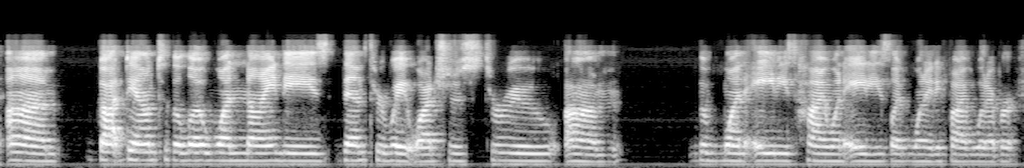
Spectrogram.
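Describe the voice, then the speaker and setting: A medium-pitched woman gives her weekly health challenge update as a vlogger, chatting casually and rambling while she often corrects and rephrases herself. The sound is lo-fi, with clear, steady room noise behind her.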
